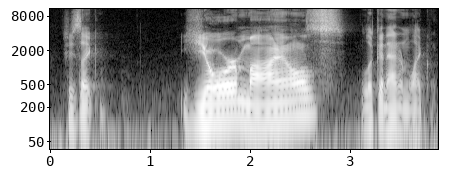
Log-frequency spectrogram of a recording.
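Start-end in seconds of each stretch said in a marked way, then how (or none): 1.3-3.0 slow, louder, drawn-out scornful question; disdainful mom. Retold or imitated. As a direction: look him up and down with your voice. Disdainful mother meets boyfriend.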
